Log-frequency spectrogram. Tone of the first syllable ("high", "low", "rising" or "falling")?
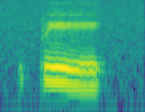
falling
